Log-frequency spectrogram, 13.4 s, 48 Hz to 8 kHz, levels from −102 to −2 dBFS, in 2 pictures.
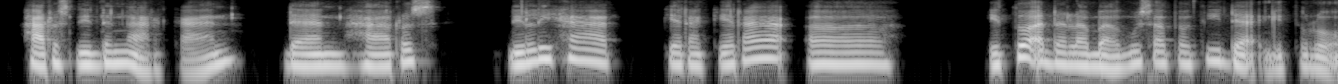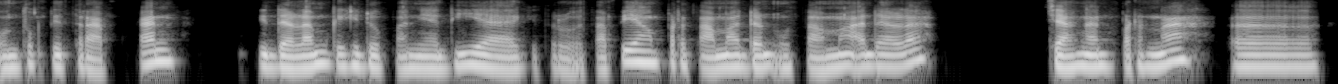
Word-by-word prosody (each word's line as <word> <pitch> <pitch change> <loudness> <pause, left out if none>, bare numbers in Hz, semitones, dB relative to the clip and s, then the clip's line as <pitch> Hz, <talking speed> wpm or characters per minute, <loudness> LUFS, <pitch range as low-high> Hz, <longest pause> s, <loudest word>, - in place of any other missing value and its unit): harus 165 +2 +4
didengarkan 155 - 0 0.2
dan 150 -1 +3
harus 155 +6 0 0.3
dilihat 195 0 +2 0.2
kira-kira, 160 +9 0 0.2
eee, 165 -1 0 0.5
itu 155 +11 +1
adalah 165 -7 +3
bagus 145 +4 +1
atau 170 -1 -4
tidak 180 -7 -1
gitu 135 +2 -7
loh 125 -3 -2
untuk 145 +3 -3
diterapkan 140 - 0 0.4
di - - +3
dalam 135 +4 +5
kehidupannya 135 -4 -1
dia 140 -3 +2
gitu - - -22
loh 115 - -6
tapi 120 +11 0
yang 180 - +3
pertama 140 -3 +1
dan 140 +1 +2
utama 135 +3 0
adalah, 145 +9 +1 0.6
jangan 145 +1 +4
pernah, 155 +8 +1 0.2
eee, 145 -1 0
150 Hz, 140 wpm, -25 LUFS, 140-170 Hz, 0.6 s, dalam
